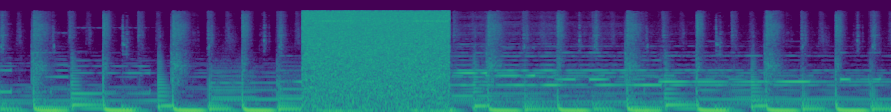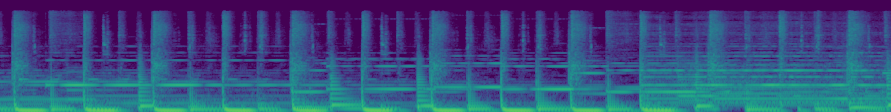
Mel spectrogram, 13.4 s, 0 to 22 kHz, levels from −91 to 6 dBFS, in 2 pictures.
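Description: From 2.27 to 3.37 s, a wrong sample width fault hits. The sound suggests 32-bit samples read back as packed 24-bit. Bytes from neighbouring samples get mixed, so loud noise buries the original. What survives plays at 0.75 times speed, lower in pitch.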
